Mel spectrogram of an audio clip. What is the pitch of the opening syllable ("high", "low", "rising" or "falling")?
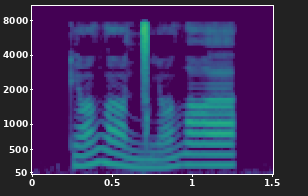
rising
